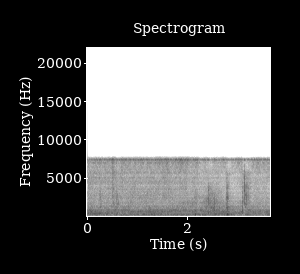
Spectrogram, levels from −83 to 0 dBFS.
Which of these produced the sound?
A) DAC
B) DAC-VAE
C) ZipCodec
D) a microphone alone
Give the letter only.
C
